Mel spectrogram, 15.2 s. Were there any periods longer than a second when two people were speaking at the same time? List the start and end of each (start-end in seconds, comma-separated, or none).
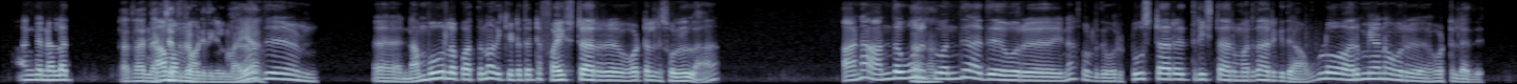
none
